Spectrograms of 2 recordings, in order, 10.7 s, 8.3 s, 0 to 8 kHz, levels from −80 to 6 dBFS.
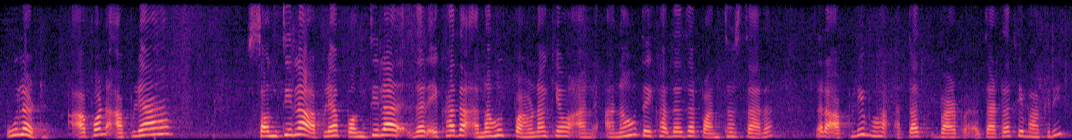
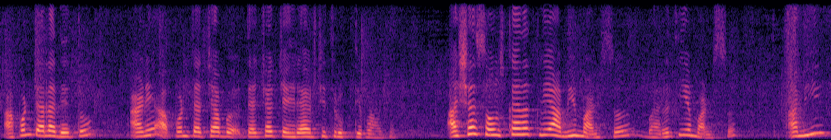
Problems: none marked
